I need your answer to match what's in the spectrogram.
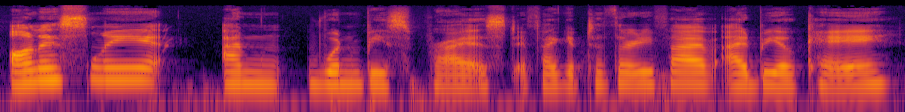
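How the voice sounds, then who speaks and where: A heavily pregnant woman in her late twenties, co-hosting a podcast in casual, rambling chat and quoting herself in lively asides. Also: medium pitch, moderate pace, clean tone, no echo. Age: 20s. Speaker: podcast co-host.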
